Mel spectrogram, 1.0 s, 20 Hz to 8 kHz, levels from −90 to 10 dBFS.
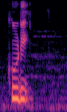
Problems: constant background noise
